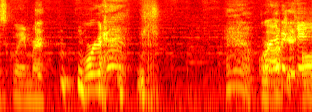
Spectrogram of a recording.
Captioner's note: chuckles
